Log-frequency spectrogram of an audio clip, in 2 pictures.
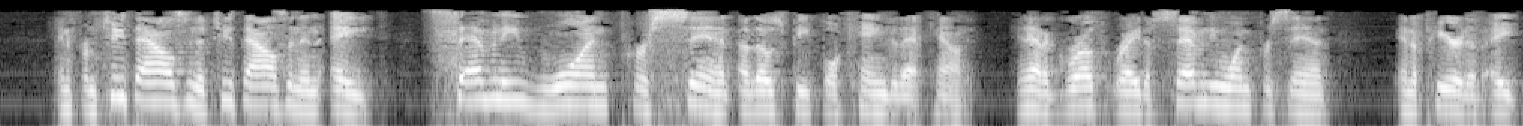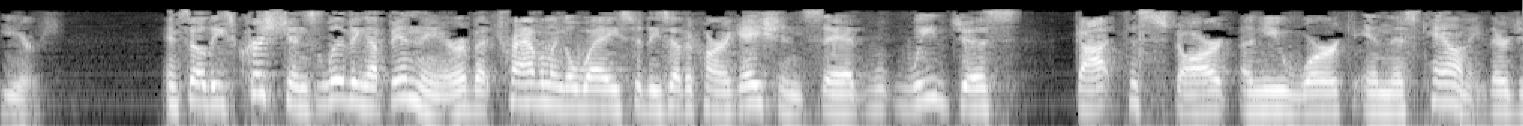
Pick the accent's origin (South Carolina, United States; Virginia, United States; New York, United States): Virginia, United States; I'm originally from Southwest Virginia in the mountains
